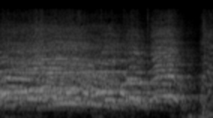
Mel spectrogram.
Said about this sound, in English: You scream and yell. Yeah. Yeah, there we go.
